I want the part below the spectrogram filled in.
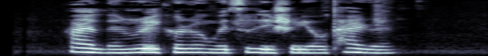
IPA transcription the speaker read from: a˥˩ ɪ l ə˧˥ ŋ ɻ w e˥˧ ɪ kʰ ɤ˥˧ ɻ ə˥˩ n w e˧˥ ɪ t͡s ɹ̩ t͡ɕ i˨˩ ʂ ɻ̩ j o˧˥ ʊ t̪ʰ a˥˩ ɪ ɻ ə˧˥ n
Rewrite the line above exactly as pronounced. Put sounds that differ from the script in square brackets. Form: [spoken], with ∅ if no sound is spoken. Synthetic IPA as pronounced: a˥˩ ɪ l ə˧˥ [n] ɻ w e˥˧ ɪ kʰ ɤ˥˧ ɻ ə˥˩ n w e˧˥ ɪ t͡s ɹ̩ t͡ɕ i˨˩ ʂ ɻ̩ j o˧˥ ʊ t̪ʰ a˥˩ ɪ ɻ ə˧˥ n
